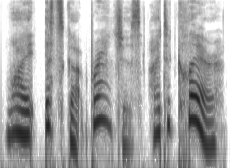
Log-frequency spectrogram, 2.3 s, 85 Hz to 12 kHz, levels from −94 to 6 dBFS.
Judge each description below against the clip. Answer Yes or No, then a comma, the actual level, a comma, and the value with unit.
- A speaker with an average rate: Yes, average, 155 wpm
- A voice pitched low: No, very high, 250 Hz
